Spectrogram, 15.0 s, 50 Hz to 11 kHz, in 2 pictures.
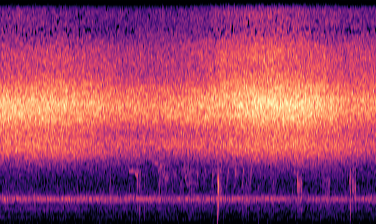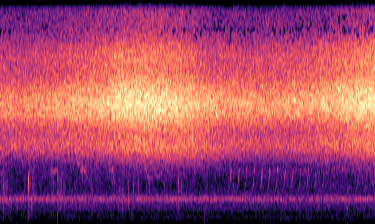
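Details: Cicadas swarming a yard in Virginia during a 2013 emergence: a loud, continuous high-pitched shrilling chorus that swells and fades in slow waves, with footsteps and faint ticking noises as someone walks around.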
